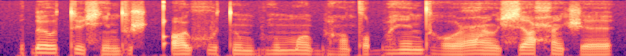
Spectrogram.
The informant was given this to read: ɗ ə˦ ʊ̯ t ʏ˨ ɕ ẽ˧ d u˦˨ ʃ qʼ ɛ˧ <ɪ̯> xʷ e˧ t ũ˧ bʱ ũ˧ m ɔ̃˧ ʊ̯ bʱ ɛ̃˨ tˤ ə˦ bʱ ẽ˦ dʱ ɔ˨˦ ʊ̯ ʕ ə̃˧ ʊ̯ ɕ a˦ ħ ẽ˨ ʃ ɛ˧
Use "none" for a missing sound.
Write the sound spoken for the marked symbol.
ɪ̯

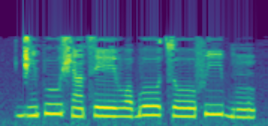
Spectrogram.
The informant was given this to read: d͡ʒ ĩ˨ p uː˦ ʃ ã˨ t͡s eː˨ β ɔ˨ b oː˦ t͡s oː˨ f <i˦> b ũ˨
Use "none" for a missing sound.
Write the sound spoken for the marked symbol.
iː˦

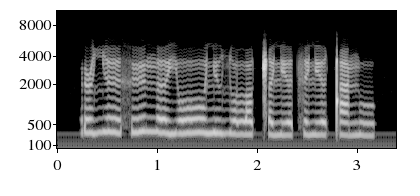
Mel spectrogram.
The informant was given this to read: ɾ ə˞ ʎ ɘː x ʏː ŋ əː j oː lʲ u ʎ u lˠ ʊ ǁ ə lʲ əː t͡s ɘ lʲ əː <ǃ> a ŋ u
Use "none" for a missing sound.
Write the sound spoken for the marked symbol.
ǃ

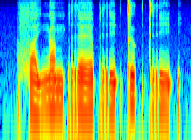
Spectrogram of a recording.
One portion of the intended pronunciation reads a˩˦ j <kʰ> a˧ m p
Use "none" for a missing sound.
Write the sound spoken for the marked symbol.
ŋ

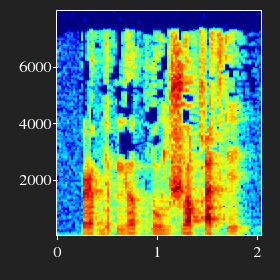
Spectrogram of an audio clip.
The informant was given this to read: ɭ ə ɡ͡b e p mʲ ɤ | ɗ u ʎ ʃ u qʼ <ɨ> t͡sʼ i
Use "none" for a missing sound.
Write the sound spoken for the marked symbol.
i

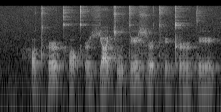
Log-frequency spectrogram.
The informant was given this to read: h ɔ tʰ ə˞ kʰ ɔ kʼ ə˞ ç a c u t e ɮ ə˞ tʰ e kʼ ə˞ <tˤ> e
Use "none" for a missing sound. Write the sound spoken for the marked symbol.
t̪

